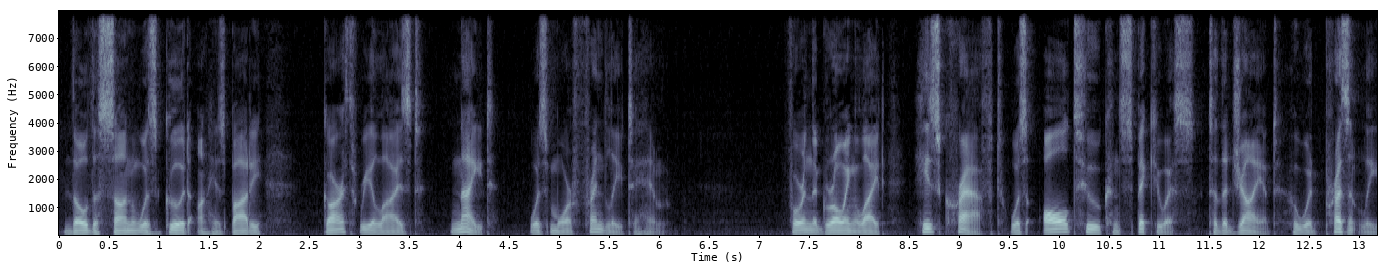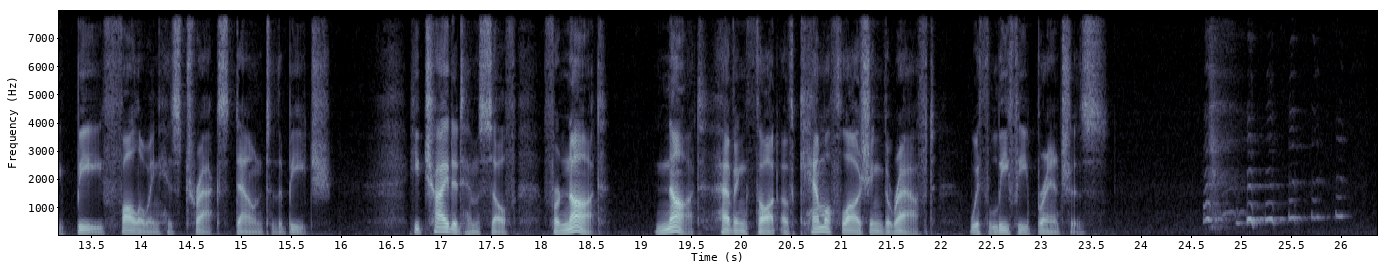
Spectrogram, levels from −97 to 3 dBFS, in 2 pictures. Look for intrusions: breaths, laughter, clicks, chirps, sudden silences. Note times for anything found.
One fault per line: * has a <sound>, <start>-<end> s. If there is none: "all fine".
* has a laugh, 24.6-26.2 s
